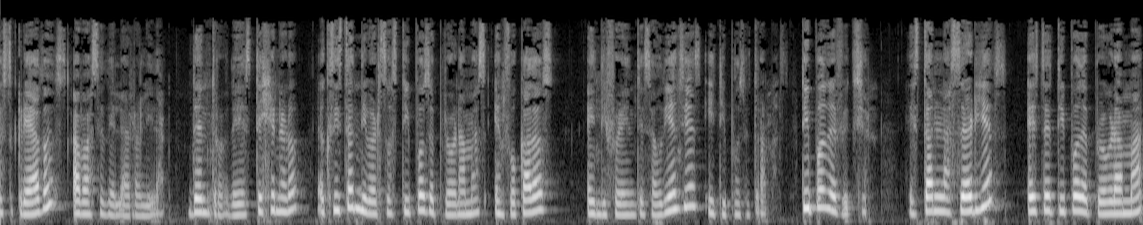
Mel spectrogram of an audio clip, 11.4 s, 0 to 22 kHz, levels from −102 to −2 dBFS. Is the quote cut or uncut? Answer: cut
